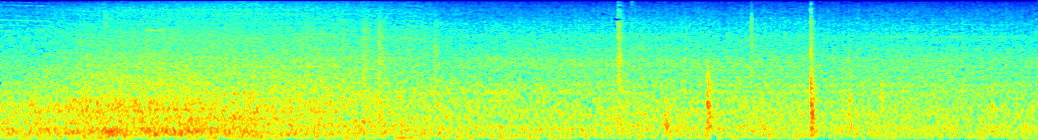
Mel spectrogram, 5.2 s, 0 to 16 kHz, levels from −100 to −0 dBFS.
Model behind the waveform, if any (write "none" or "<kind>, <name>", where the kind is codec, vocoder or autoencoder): none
